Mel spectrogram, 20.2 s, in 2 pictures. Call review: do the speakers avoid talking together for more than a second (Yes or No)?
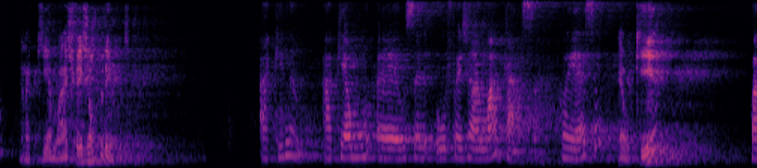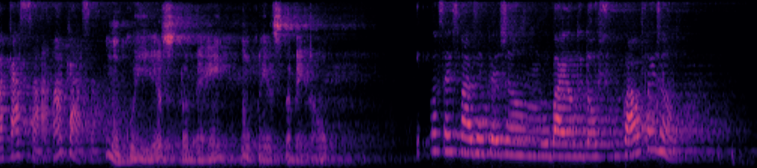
Yes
